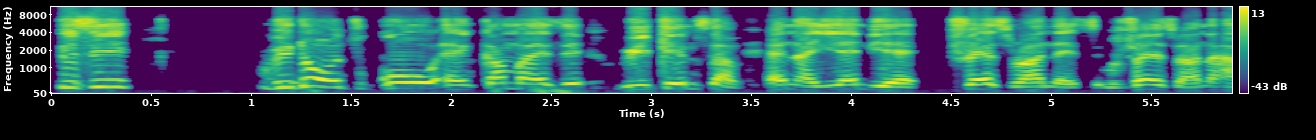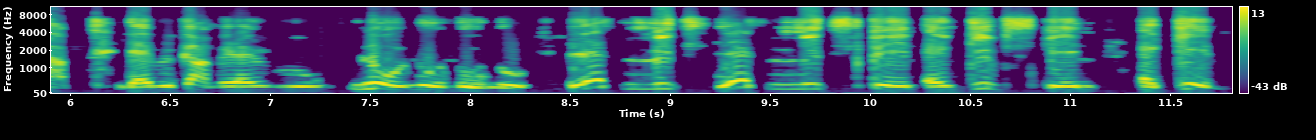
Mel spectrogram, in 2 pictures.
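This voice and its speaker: A man's voice: sits high, animated, moderate pace, no room sound, rough recording. A man from Ghana with a Ghanaian accent, calling a radio show over a car speakerphone while driving, talking with passion and repeating his phrases. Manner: impassioned, repeats phrases, builds to fervent exclamations. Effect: car speakerphone call. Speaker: radio caller.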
